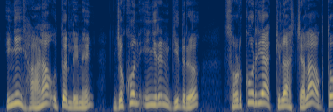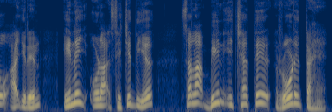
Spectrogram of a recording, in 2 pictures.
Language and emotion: Santali, surprised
